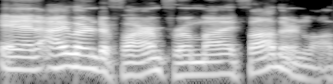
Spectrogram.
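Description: A man with a bright, sharp tone talks at a moderate pace with ordinary pitch variation. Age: 60s. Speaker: farmer. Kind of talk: casual chat. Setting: studio.

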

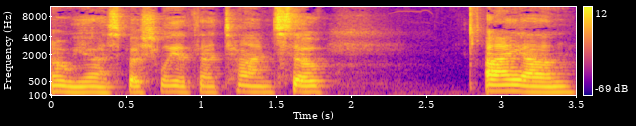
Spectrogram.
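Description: On a very clean recording with a silent background, a woman with an American accent speaks at a moderate pace and fairly low pitch with monotone, flat intonation. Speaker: theology professor. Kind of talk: interview.

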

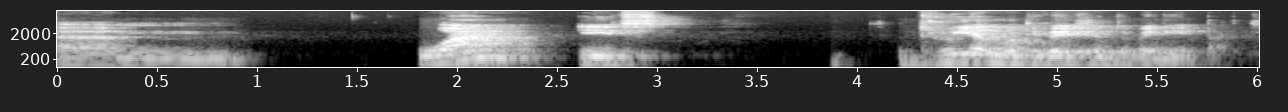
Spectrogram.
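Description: With a Spanish accent, the speaker talks at a very slow pace, using lively intonation and long, frequent pauses. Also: man, medium pitch for a man. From Argentina. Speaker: product executive. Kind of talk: interview. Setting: video call. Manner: halting.

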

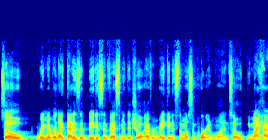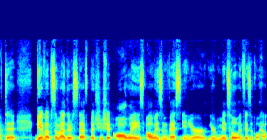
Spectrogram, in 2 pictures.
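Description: The woman speaks fairly quickly, with hardly any pauses. She has a fairly low pitch and an ordinary speaking voice. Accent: American. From US inner city. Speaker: writer and mother. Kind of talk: panel discussion. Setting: video call.

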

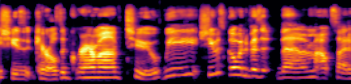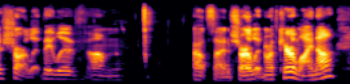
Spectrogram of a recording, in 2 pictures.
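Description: An animated woman with a medium-pitched, bright, sharp voice, an American accent, very wide pitch swings and a moderate pace, on a very clean recording with a silent background. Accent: Chicago, mellowed, comes out when drinking. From Chicago area, US Midwest. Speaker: journalist and health advocate. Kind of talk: casual interview chat. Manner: animated, laughs often.

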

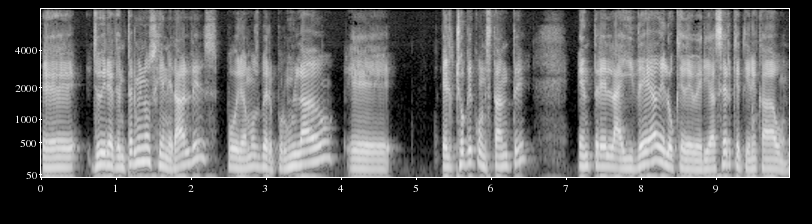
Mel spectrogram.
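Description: With an unremarkable speaking voice, a man talks at a fairly slow pace in a fairly high pitch, his intonation lively and his loudness very even, in a very clean recording with a silent background. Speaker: life coach. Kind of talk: interview.

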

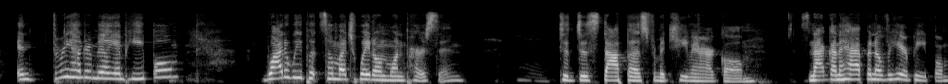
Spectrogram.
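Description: A woman with an American accent speaks at a moderate pace, somewhat breathy, with very wide pitch swings. She leaves long, frequent pauses, and the sound is dry and close with no echo. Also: fairly high pitch for a woman. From Indiana, US Midwest. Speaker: author and writer. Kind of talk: casual interview.

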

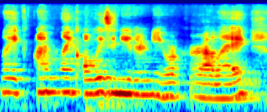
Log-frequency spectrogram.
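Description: There is noticeable background noise and audible room echo. A woman speaks at a fairly high pitch. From US, Colorado. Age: 20s. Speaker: food blogger. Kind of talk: casual chat. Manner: casual, many fillers.

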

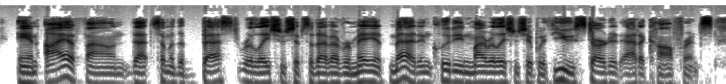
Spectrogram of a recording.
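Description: A man with an ordinary speaking voice talks at a fairly quick pace with hardly any pauses, in a medium pitch and with very even loudness. The background is quiet. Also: fairly even intonation. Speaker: conference organizer and marketing expert. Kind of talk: casual interview.

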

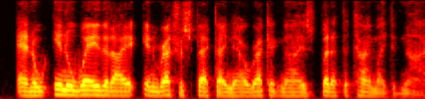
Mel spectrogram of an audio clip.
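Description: A man talks in a plain, everyday voice at medium pitch, with ordinary pitch variation. The sound is dry and close with no echo, over a quiet background. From New York (New Rochelle). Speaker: author. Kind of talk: interview.

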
